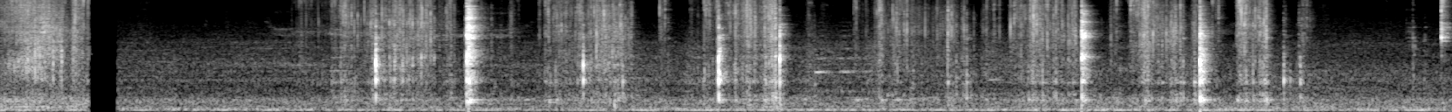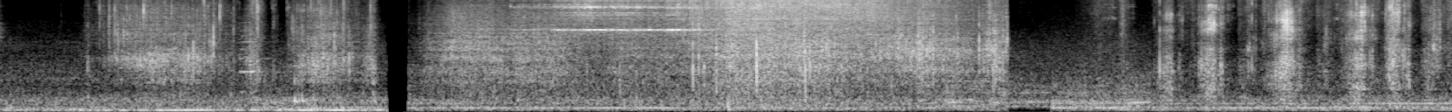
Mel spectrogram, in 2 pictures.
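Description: Foam-bead slime (floam) squeezed and poked by hand, making crunchy crackling with sharp pops and clicks. Partway through there is a few seconds of steady hiss. Near the end comes dense crackling as fingers work through sequin-covered slime.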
